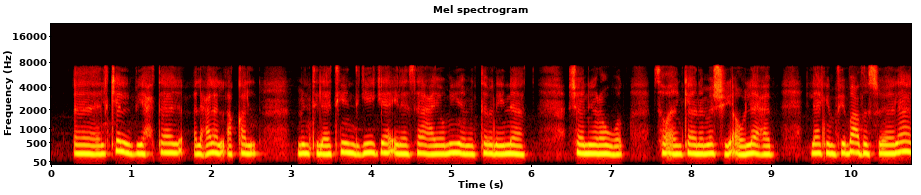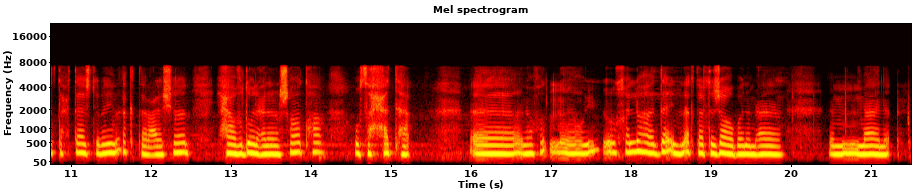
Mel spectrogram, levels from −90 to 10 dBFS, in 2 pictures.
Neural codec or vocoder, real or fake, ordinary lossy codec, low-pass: none; real; none; 7.2 kHz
